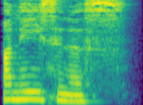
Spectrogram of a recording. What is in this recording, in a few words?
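"uneasiness", British English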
